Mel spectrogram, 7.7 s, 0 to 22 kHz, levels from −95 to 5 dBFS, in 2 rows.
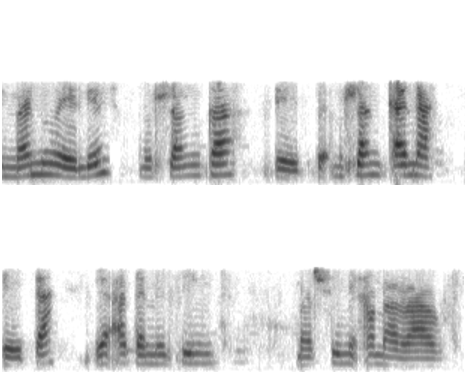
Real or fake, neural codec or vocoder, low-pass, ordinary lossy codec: real; none; 3.6 kHz; none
